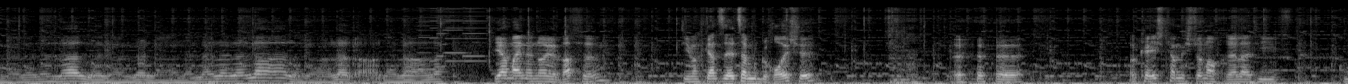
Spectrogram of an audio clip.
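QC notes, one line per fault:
No faults to note.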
